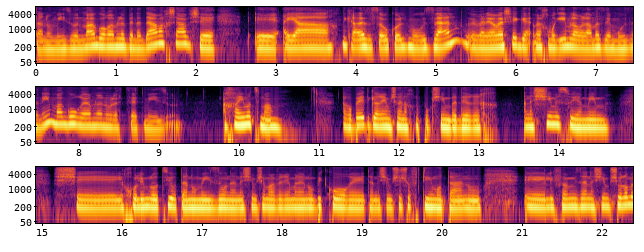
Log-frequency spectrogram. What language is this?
Hebrew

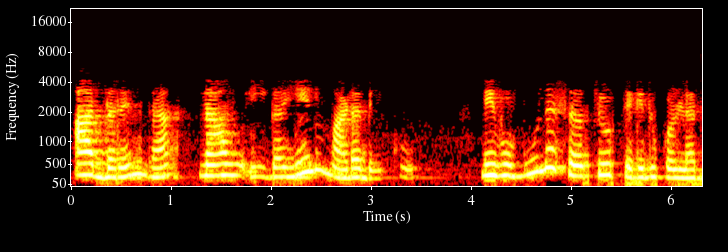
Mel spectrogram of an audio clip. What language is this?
Kannada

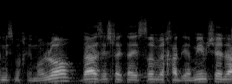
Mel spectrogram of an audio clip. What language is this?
Hebrew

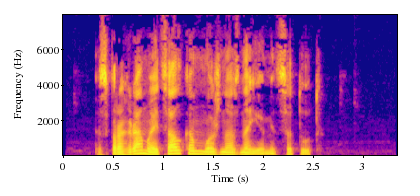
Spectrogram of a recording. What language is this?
Belarusian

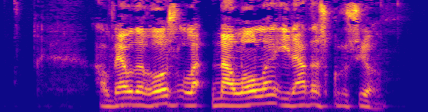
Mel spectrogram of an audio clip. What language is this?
Catalan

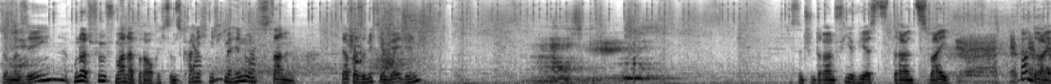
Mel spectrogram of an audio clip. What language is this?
German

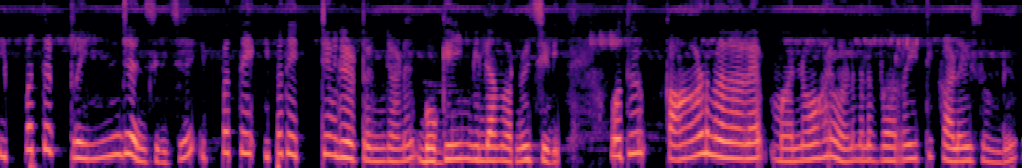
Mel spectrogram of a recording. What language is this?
Malayalam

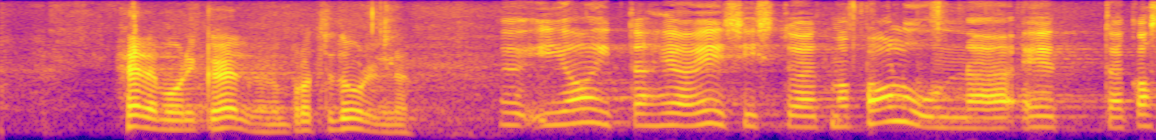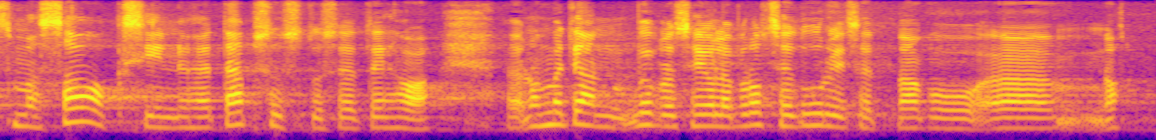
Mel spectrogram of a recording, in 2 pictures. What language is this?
Estonian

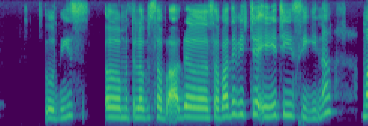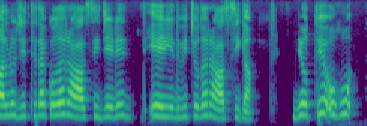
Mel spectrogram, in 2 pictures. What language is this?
Punjabi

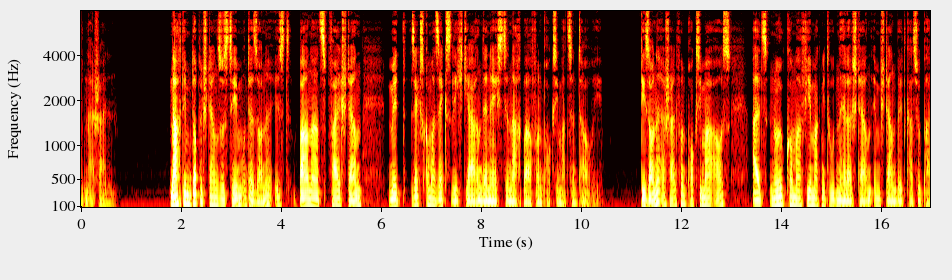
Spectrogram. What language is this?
German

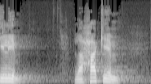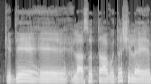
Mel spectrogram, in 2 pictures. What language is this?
Hebrew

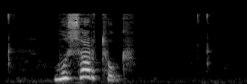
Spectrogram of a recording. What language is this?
Mingrelian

